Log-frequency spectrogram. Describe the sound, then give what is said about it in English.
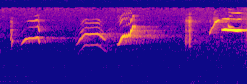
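A bird imitates the wailing call of a black cockatoo, giving a few faint, thin, rising whistled notes separated by short pauses. “You hear that wailing, crying sound there? That's a perfect imitation of the call of the black cockatoo.”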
